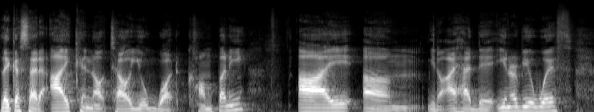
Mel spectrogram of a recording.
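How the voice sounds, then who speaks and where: A man with an Italian accent speaks with ordinary pitch variation against a quiet background. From Italy, Genoa. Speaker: video blogger. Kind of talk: casual talk to camera. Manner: hesitant, many fillers.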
